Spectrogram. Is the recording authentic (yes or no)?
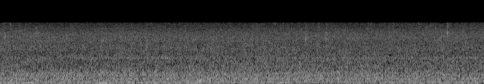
yes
